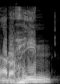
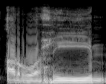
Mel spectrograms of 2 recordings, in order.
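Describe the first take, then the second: First: The vowel in the last syllable is short. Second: The vowel in the last syllable is lengthened. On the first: The speaker calls it wrong. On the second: The speaker calls it right. "Maka dibaca sedikit agak panjang"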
